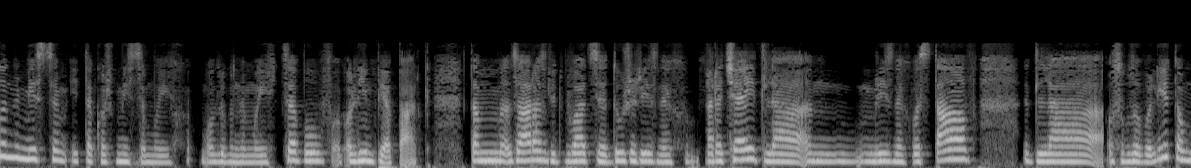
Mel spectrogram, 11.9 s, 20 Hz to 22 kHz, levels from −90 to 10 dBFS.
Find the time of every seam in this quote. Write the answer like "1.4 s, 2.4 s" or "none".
2.7 s, 3.4 s, 5.5 s, 7.0 s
